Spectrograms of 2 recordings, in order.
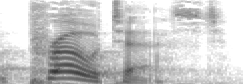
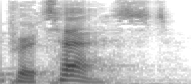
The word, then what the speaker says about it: protest: noun or a verb this first one a protest to protest the word completely changes just based on the stress let's see this other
